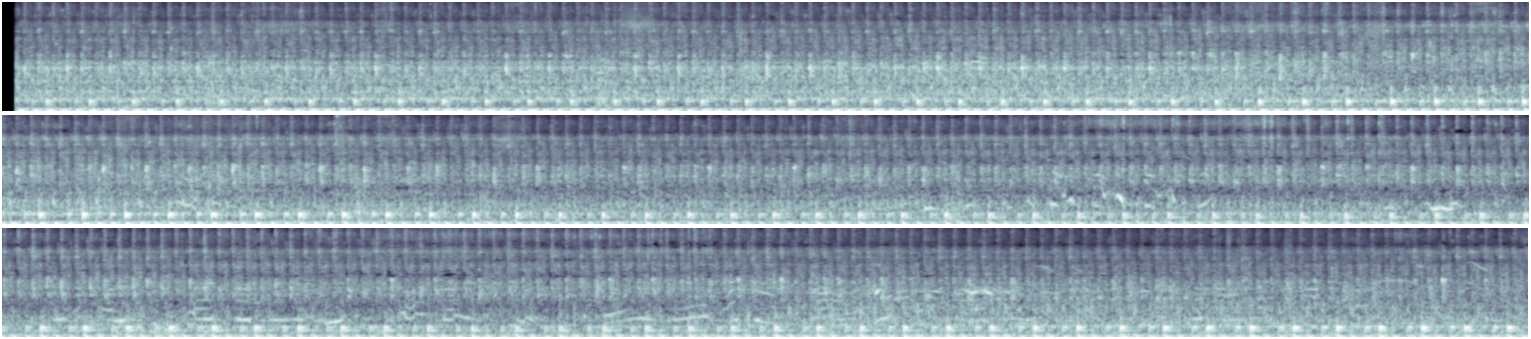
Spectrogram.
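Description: Compact farm tractor's diesel engine running steadily at low speed, with a quick, even firing pulse. It gets a little quieter after the first several seconds.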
